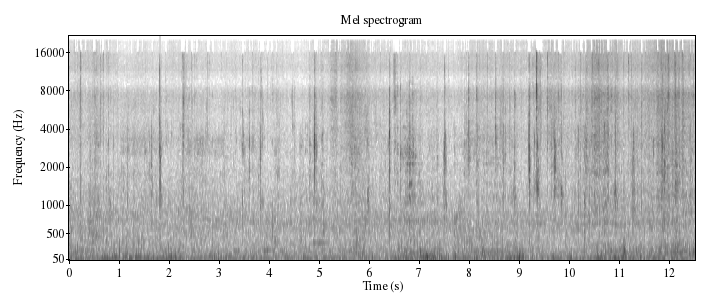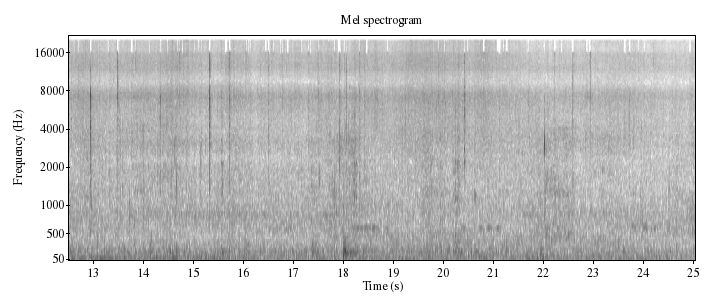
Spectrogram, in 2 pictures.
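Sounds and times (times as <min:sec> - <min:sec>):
wind rumble on microphone: 0:00.0 - 0:04.4, 0:06.0 - 0:16.3
campfire crackling and popping: 0:00.0 - 0:25.0
faint hiss: 0:12.0 - 0:25.0.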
